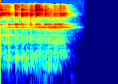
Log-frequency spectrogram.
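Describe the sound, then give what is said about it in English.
A die rattles and tumbles across a hard tabletop, a quick burst of bright, clicky knocks lasting under a second before it settles into silence. No one speaks. “I roll a die because there's no way a sheriff's department van isn't bugged.”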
